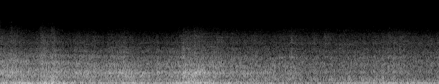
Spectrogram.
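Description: Train crossing a steel girder railway bridge: wheels clattering over the rail joints for the first half-second, then a steady running noise that slowly fades.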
